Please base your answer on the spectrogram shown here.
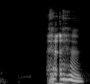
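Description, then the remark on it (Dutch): A single sharp sneeze bursts out after a brief near-silent pause, loud and breathy with a voiced, falling tail, lasting under half a second. “Sorry. Gezondheid.”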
